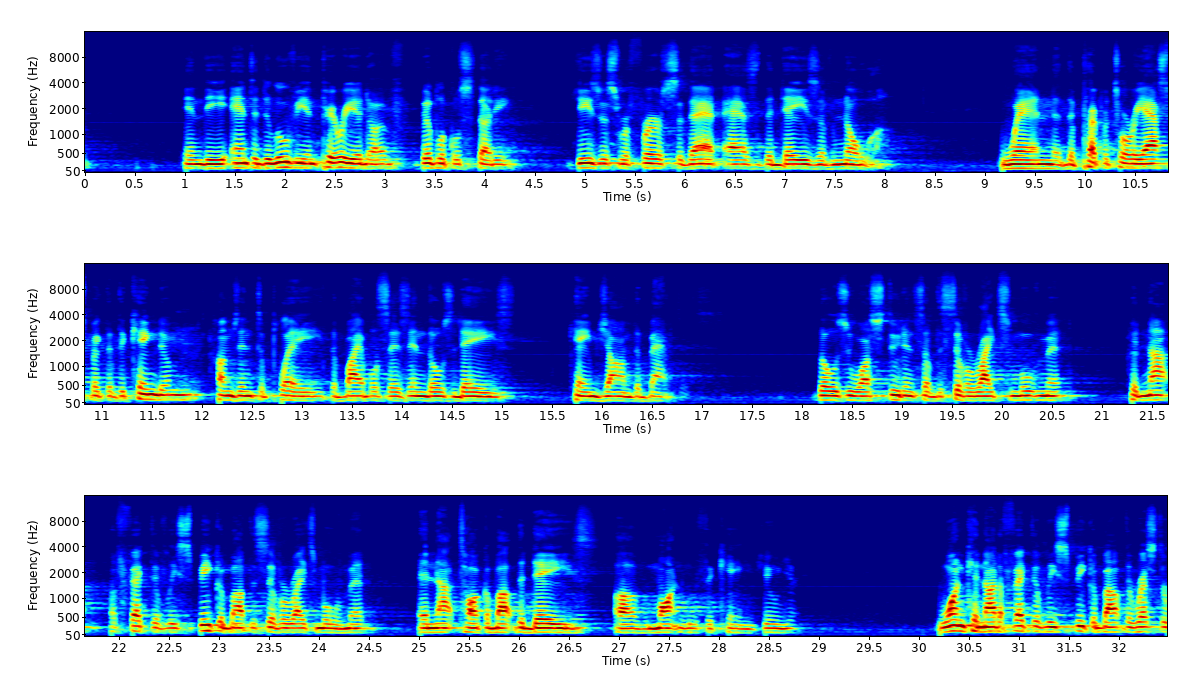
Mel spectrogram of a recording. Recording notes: spoke at our REFRESH conference in Nassau, Bahamas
